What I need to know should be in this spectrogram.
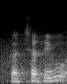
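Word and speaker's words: Kachchatheevu: Spelling होगा इसका KACHATHEEVU, कच्छाथीवु Iceland, ठीक।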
